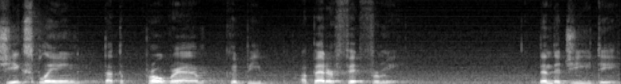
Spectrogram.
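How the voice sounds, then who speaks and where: Over noticeable background noise, the speaker talks at a moderate pace with fairly even intonation, long, frequent pauses and big swings in loudness. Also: man, medium pitch for a man. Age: 40s. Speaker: adult education graduate. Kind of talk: graduation speech.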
